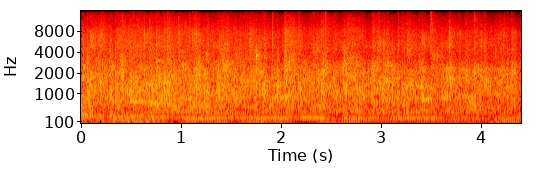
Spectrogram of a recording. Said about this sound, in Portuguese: Aplauda Jesus com alegria. Aleluia.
